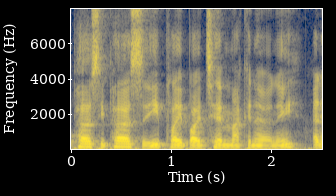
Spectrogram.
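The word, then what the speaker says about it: McInnerny: Then there's Lord Percy Percy played by Tim Mcernney. And if you're unsure about how to pronounce his name, just think of it of how Percy is played by Tim, Mack, and Ernie.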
